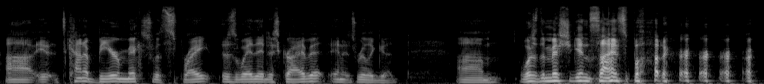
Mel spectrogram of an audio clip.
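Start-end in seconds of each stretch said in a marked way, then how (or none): 5.2-7.6 slow words broken by a real laugh. Real, not acted. Vlogger amused by a viewer's Michigan joke, laughing while reading. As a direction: chuckle through it, amused.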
